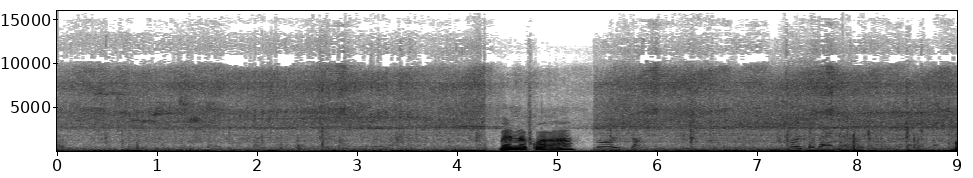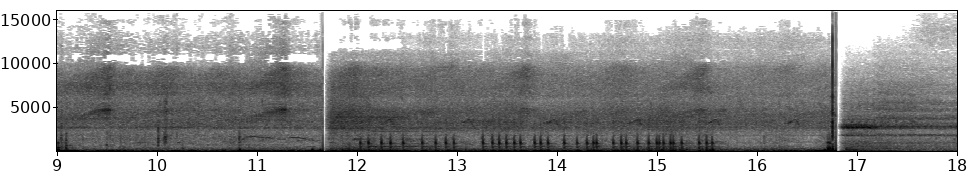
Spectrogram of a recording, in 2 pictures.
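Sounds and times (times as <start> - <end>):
animal rattling call: 5.4 - 16.0
faint steady high tone: 16.8 - 18.0.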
